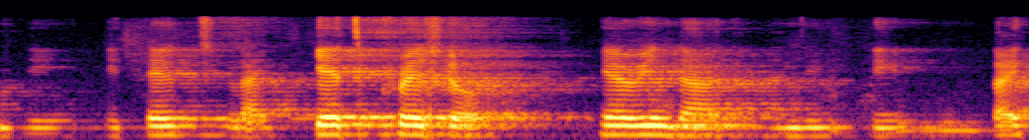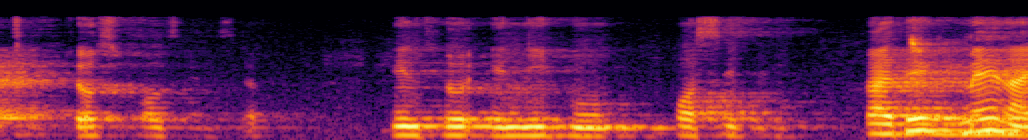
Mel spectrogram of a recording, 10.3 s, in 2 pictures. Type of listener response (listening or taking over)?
listening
